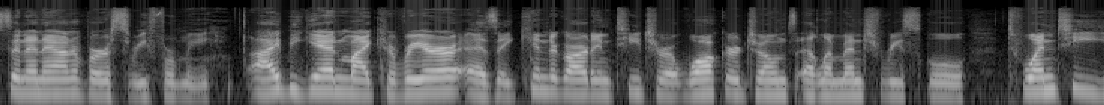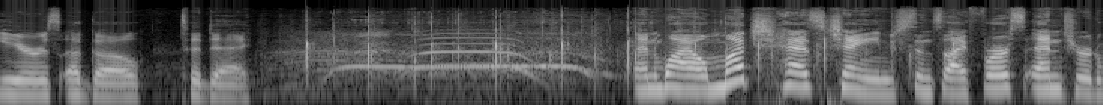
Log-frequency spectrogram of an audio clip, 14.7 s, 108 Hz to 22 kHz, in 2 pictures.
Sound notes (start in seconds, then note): 9.2 applause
